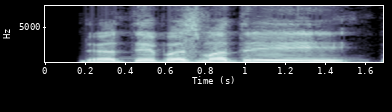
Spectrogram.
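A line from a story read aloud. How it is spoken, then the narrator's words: Loud, abruptly cut off. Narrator (Russian): громко сказал Егор и осекся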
